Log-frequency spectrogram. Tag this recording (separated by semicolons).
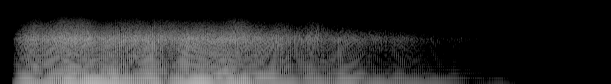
bass; creepy; eerie; hit; synth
